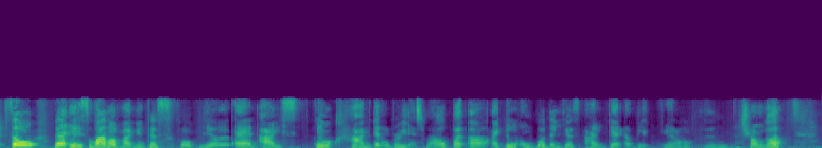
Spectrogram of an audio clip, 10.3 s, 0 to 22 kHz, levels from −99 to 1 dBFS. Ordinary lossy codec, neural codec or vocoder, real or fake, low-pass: none; codec, 16 kHz, 1 kbps, FreqCodec, larger model; fake; 7.2 kHz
